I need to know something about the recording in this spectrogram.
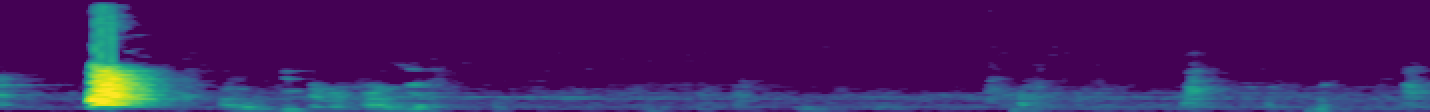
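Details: Hungry Chow Chow puppy giving one sharp, loud bark followed by softer, scattered yips and whimpers, with a person talking quietly nearby.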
